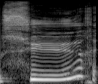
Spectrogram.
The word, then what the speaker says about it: sur: So, sur is a long U sound and sous is quite. I was going to say a stopped and dried sound.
